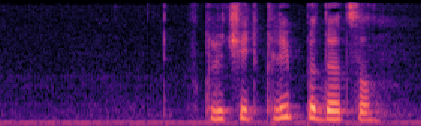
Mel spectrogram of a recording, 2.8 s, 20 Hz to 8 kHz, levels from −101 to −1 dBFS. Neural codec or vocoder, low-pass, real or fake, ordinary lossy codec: vocoder, 22.05 kHz, 80 mel bands, WaveNeXt; 7.2 kHz; fake; MP3, 64 kbps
